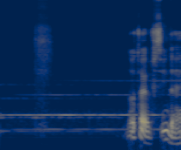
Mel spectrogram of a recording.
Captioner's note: sniff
